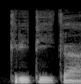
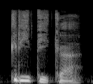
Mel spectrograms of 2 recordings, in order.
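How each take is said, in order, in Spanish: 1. El acento cae en una sílaba posterior. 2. El acento cae en la primera sílaba.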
